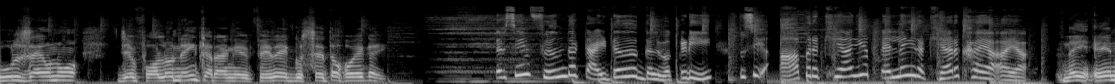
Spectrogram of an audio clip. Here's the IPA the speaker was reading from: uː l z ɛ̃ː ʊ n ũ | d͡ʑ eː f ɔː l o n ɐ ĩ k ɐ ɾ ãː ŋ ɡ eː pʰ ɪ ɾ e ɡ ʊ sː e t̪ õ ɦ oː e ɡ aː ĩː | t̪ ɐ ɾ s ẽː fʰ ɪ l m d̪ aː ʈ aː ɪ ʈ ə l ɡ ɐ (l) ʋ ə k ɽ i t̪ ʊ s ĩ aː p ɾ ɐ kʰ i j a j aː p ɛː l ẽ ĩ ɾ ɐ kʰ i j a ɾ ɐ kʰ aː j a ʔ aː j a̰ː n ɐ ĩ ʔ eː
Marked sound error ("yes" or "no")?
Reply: no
